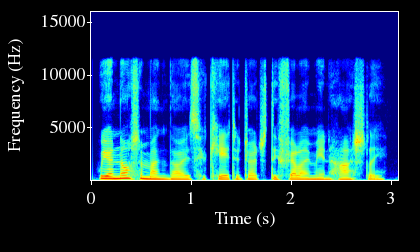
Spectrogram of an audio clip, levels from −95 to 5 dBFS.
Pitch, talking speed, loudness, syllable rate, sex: 180 Hz, 255 wpm, -19 LUFS, 6.8 syllables/s, female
